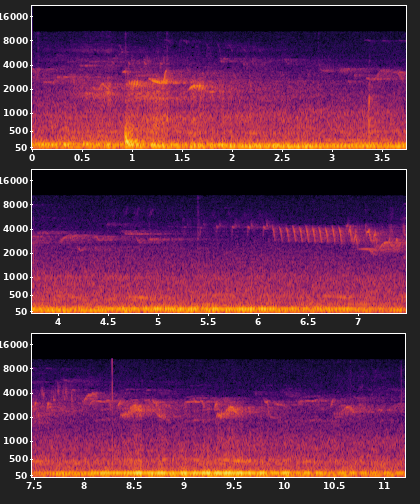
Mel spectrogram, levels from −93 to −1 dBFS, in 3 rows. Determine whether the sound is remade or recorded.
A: recorded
